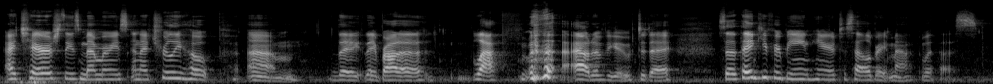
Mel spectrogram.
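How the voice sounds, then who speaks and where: Bright-voiced woman giving a fond eulogy. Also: a little high, unhurried, slight background noise. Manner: fond and humorous, laughing between lines. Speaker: eulogist, younger sister. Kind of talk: prepared memorial speech.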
